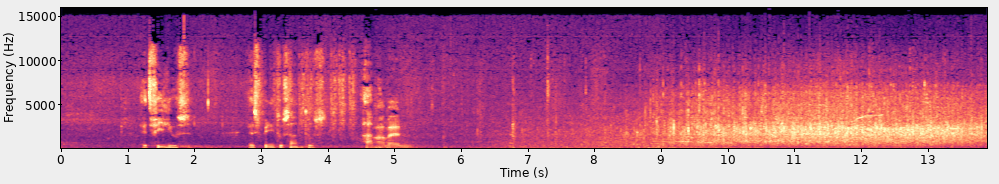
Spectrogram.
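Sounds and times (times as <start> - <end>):
speech: 1.2 - 2.1, 2.8 - 5.4
large crowd applauding at a papal general audience: 6.7 - 13.8.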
